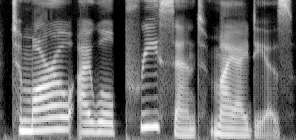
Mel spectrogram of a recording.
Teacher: People often say, tomorrow I will present my ideas, with stress on pre. And the problem with that is it sounds unnatural to a native speaker.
